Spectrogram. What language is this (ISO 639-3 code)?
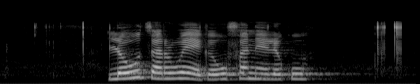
tso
